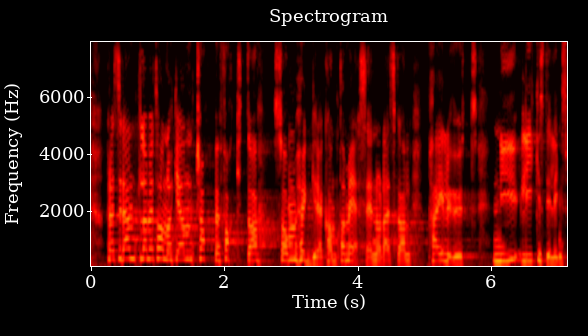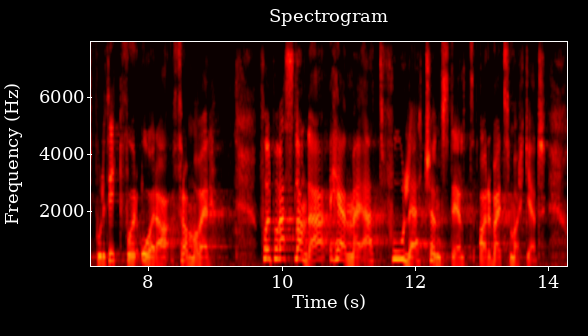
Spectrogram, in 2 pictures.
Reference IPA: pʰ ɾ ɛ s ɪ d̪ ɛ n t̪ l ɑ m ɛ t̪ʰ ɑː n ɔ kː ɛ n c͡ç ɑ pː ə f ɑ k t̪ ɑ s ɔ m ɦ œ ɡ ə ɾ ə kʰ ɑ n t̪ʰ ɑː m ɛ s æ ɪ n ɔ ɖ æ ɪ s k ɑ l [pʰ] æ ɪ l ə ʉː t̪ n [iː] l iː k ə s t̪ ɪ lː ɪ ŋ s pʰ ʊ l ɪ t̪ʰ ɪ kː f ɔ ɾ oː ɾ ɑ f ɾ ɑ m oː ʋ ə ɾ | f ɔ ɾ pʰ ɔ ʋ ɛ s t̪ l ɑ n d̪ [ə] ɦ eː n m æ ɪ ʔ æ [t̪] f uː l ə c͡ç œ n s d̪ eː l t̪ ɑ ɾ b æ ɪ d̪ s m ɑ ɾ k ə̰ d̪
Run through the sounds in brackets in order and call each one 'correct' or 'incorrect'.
correct, incorrect, correct, correct

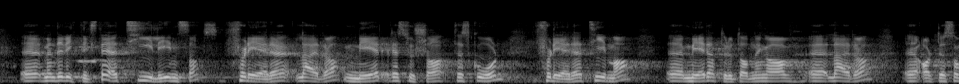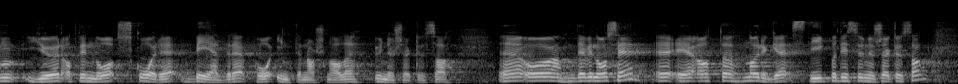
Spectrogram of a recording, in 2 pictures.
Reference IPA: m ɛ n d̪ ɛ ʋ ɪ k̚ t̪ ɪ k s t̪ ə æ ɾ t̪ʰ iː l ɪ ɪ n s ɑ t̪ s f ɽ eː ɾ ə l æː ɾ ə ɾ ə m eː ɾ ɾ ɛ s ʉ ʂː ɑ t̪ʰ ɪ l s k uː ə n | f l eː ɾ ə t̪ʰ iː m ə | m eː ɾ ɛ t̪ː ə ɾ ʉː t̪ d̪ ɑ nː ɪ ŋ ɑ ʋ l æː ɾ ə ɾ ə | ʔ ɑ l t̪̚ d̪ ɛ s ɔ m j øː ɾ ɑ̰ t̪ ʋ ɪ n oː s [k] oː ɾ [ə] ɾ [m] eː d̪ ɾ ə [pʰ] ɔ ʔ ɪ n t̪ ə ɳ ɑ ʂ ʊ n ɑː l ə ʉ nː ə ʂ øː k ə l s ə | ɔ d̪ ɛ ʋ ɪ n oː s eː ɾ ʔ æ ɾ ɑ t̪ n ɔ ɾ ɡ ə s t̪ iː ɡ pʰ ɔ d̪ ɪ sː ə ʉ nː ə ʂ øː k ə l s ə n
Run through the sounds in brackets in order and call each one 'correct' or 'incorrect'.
correct, correct, incorrect, correct

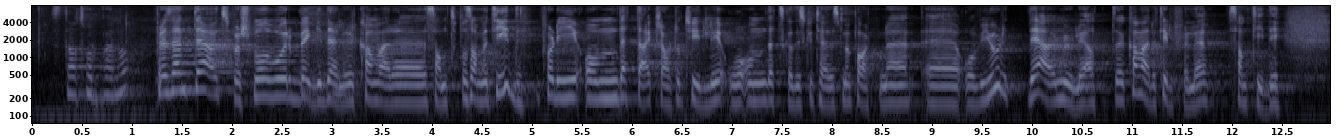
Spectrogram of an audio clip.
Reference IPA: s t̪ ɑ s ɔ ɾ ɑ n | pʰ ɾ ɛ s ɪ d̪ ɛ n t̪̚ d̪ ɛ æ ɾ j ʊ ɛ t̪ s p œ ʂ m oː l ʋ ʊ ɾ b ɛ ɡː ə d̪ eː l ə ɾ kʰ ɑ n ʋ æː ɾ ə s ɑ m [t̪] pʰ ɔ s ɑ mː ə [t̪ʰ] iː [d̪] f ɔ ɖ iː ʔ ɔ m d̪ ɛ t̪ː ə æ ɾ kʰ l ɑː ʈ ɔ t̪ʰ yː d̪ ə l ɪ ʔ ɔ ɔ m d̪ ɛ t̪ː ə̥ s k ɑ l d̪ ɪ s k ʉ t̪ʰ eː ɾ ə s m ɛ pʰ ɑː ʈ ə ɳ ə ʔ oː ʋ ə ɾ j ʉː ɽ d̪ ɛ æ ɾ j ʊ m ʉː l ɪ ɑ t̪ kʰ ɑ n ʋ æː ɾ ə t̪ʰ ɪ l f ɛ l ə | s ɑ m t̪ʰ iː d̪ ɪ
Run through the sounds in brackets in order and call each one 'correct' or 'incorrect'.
correct, correct, correct

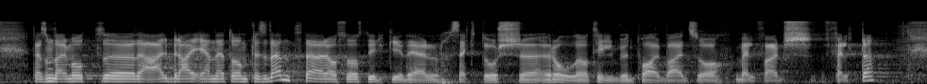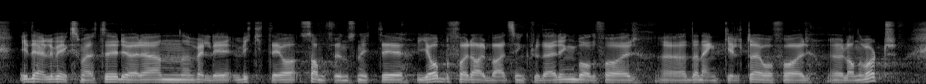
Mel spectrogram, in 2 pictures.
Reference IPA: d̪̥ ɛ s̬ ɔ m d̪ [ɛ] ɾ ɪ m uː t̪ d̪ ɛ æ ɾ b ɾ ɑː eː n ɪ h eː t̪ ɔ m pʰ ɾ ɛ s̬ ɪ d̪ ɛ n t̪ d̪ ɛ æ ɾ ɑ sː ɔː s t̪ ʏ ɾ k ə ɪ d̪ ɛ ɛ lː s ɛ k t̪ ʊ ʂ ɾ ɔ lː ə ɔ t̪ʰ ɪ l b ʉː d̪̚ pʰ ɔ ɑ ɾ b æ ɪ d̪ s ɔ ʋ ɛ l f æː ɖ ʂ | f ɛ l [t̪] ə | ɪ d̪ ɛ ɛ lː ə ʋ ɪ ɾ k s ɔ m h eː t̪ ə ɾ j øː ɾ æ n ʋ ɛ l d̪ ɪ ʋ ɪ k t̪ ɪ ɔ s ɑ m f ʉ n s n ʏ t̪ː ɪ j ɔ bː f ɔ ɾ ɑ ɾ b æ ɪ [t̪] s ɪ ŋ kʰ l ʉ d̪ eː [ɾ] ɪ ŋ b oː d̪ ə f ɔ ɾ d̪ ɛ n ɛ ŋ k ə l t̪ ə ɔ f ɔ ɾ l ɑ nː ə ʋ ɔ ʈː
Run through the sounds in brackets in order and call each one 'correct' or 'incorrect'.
incorrect, correct, incorrect, correct

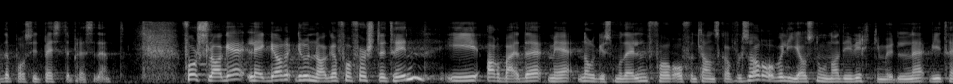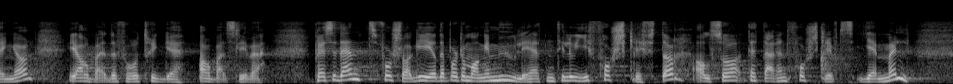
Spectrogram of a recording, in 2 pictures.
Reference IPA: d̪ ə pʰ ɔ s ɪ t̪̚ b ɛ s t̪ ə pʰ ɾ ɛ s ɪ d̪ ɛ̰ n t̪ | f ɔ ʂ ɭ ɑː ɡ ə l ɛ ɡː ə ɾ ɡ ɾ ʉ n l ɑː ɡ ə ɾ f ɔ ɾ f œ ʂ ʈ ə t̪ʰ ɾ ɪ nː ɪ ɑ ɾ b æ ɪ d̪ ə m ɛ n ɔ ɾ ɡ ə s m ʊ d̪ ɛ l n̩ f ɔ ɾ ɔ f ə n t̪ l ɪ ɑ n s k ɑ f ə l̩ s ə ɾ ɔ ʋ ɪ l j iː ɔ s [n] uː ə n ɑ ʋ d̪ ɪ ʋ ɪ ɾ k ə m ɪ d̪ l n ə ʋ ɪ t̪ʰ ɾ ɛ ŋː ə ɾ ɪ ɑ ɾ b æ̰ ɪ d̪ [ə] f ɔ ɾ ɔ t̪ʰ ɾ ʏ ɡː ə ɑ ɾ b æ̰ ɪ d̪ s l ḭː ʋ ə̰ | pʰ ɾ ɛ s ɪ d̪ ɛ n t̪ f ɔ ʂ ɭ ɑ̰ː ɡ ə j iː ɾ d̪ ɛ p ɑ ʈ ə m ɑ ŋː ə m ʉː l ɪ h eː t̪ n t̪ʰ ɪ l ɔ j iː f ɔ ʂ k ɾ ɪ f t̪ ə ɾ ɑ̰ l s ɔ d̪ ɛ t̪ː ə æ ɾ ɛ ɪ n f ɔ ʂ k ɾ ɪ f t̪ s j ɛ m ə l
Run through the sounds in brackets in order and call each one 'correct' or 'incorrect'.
correct, correct

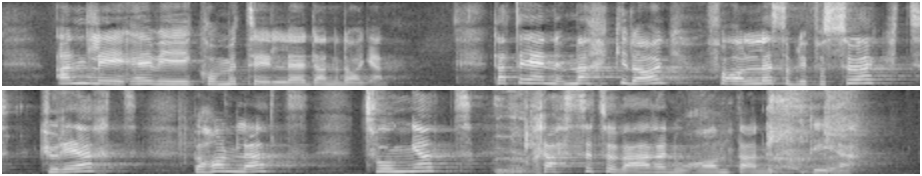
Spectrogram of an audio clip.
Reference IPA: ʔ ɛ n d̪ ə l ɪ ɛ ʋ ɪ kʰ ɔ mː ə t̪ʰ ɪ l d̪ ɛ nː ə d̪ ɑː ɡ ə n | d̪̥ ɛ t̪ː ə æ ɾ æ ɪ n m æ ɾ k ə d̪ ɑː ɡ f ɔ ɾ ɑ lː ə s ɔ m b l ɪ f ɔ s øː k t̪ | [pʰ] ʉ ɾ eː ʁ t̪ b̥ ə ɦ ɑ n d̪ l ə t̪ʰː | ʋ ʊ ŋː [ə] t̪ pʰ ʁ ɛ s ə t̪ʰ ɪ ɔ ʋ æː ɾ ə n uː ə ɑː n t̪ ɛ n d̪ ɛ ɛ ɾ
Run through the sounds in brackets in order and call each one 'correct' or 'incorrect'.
incorrect, correct

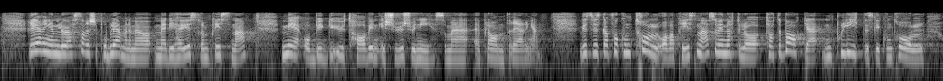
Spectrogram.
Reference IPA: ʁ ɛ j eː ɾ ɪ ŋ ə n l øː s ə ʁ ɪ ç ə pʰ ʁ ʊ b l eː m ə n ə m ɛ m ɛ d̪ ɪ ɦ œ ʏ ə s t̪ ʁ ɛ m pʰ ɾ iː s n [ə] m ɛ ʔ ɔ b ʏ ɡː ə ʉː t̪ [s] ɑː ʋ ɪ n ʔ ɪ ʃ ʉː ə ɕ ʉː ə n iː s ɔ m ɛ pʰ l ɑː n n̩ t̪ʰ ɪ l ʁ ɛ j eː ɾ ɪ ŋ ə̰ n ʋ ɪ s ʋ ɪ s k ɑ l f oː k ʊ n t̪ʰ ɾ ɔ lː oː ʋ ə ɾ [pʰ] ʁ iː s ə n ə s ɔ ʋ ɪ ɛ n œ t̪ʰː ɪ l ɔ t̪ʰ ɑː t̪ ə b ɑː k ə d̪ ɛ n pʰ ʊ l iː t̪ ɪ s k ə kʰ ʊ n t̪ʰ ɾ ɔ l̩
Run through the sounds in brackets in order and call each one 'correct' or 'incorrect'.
correct, incorrect, correct

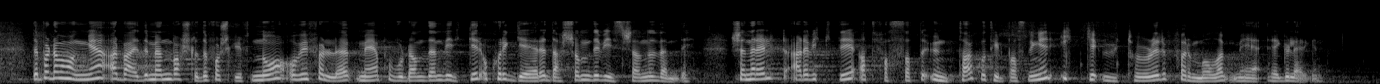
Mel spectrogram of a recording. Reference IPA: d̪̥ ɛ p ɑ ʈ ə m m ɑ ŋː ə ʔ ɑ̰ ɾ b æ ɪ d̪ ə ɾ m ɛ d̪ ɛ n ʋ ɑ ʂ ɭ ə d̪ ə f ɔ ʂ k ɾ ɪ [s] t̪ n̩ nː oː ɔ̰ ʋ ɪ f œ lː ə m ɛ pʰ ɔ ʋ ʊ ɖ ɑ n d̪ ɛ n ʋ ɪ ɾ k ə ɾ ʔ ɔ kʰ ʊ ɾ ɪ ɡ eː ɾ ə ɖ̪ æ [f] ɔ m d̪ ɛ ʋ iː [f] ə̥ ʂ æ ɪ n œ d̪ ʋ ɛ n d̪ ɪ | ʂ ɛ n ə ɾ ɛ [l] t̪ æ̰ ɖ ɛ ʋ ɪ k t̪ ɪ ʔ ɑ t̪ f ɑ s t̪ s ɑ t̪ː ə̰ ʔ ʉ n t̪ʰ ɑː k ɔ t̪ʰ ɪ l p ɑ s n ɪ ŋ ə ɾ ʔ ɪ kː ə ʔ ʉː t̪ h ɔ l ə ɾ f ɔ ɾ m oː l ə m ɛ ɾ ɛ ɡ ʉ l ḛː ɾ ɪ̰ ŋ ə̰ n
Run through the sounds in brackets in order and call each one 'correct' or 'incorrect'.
incorrect, incorrect, incorrect, correct

